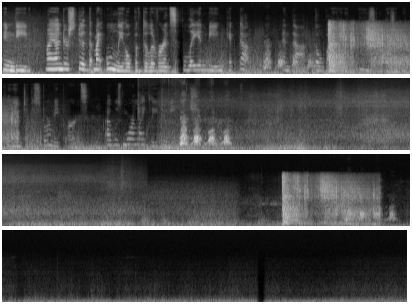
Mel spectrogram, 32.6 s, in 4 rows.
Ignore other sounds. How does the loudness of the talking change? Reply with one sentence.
The loudness of the talking goes down.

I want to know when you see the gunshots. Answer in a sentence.
The gunshots can be heard from 6.5 to 8.5 s and from 21.9 to 23.9 s.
